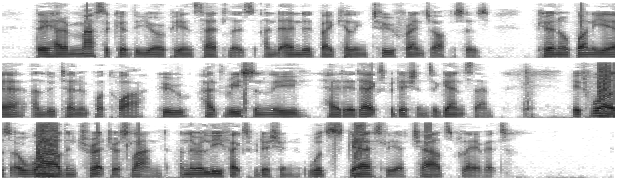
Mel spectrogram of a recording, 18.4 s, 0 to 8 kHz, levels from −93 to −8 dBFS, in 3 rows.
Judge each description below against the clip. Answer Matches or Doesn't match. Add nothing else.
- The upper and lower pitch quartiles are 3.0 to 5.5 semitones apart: Doesn't match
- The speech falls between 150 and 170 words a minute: Doesn't match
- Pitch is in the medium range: Doesn't match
